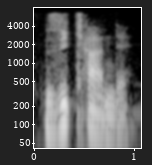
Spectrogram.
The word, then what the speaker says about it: Zithande: Z-I-T-H-A-N-D-E, right? – Yes. – Zitande.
